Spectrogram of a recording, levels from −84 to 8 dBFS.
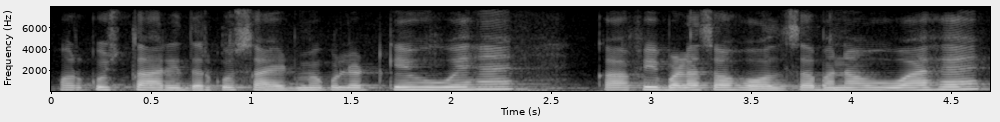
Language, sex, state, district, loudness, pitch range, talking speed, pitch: Hindi, female, Bihar, Patna, -17 LUFS, 195-215 Hz, 245 wpm, 205 Hz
